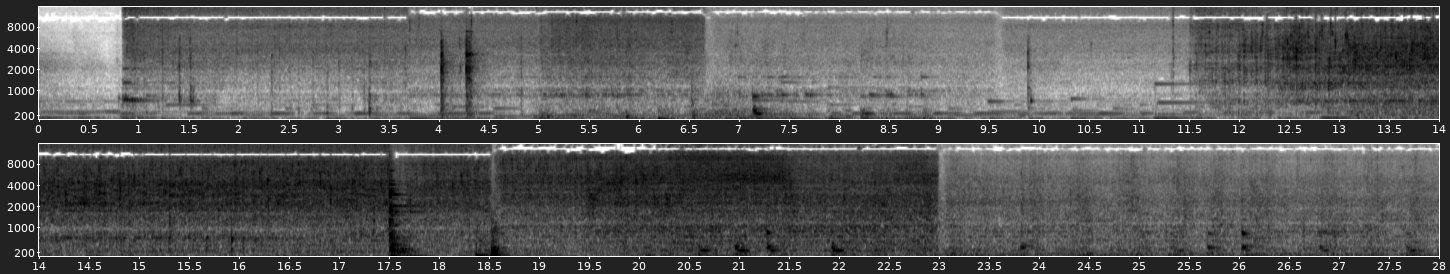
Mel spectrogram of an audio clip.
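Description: Minced garlic sizzling in hot butter and oil in an enamelled cast-iron pan. Partway through, the sizzle turns much louder as chunks of marinated beef are added and stirred, with a few knocks of the spoon against the pan.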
